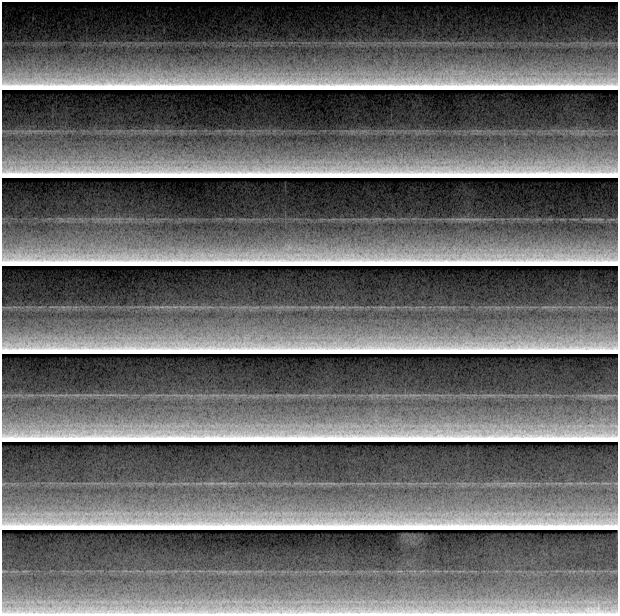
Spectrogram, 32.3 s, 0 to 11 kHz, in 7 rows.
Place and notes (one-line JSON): {"title": "Hafen, Braunschweig, Deutschland - 2 Minuten Hafen/Kanal", "date": "2013-04-15 16:00:00", "description": "Braunschweiger Hafen, Mittellandkanal, Projekt: TiG - Theater im Glashaus: \"über Land und Mehr - Berichte von einer Expedition zu den Grenzen des Bekannten\". TiG - Theater im Glashaus macht sich 2013 auf zu Expeditionen in die Stadt, um das Fremde im Bekannten und das Bekannte im Fremden zu entdecken. TiG, seit 2001 Theater der Lebenshilfe Braunschweig, ist eine Gruppe von Künstlerinnen und Künstlern mit unterschiedlichen Kompetenzen, die professionell erarbeitete Theaterstücke, Performances, Musik und Videofilme entwickelt.", "latitude": "52.32", "longitude": "10.48", "altitude": "65", "timezone": "Europe/Berlin"}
